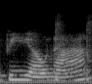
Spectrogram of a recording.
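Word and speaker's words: Veona: men viona spelt v e o n a viona this one's derived from the italian place name meaning true image delphia spell it d-e-l-p-h-i-a delphia this one's greek rooted meaning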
